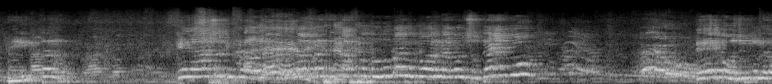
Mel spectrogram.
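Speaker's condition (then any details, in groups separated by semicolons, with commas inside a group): No condition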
